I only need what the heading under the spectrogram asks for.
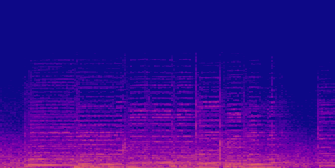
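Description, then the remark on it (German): Sharp slaps and stomps of a Schuhplattler dance crack out at irregular intervals over steady, lively folk music, as a man slaps his hands on his shoe soles and calves and bangs black leather shoes loudly on the floor, cutting clearly through the band. “klatscht die Hände auf die Schuhsohlen und Wadeln und knallt die schwarzen Lederschuhe immer wieder laut auf den Boden.”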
